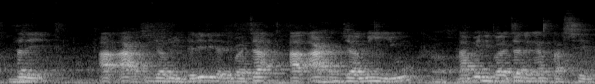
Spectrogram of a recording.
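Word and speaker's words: أعجمي: Cara bacanya adalah tadi membaca huruf hamzah yang kedua dengan ringan. Kan hasilnya gini. Tulisannya seperti itu. A'jamiyyu. Nah, di sini nggak dibaca tapi dibaca yang kedua itu dengan ringan. Yang pertama jelas a'jami, tapi nggak boleh dipanjangkan. Tidak boleh terlalu dipanjangkan karena di sini ada. Nggak boleh a'jamiyyu, tapi hanya sekedar diringankan saja. A'jami, gitu ya.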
